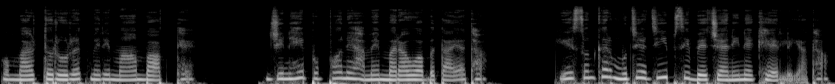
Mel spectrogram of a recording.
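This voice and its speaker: Storyteller: woman, first-person horror narration, mellow and dry close sound. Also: a little high, moderate pace, dry recording.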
